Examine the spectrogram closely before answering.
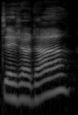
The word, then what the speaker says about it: Desjardins: Claude Giroux, Mike Richards, Eric Desjardins, which that is also the correct way to say it.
